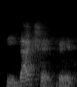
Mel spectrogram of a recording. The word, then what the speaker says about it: Didache: Didache se pronuncia así con la J egipcia, con la J griega, y este libro es la enseñanza de los 12 apóstoles.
